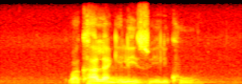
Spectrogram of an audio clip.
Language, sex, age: Xhosa, male, 33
